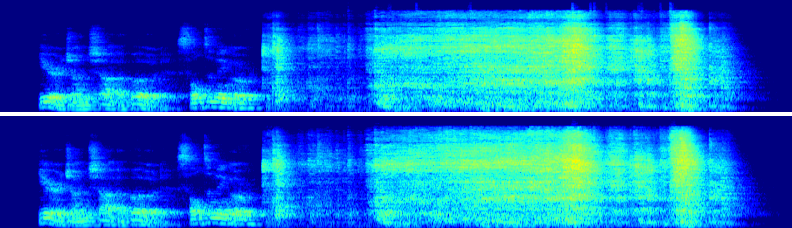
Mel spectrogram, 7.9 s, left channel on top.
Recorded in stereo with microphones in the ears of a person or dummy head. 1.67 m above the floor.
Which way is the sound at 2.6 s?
10° left (ahead or behind).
